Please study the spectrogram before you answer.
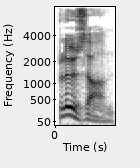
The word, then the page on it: blouson: anglais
